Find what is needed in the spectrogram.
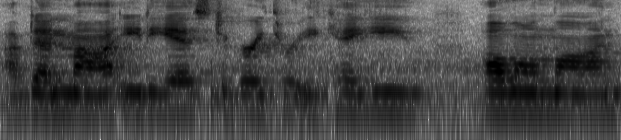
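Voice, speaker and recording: A woman speaks with noticeable background noise. There is audible room echo. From Kentucky. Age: 30s. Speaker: middle school math teacher. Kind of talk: workshop presentation. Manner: halting, many fillers.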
